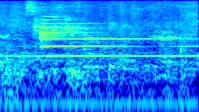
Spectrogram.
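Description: Organ playing softly: one note held throughout, and a bell-like note with bright overtones sounding about half a second in and slowly fading.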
